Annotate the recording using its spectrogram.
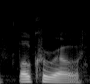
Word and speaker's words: Ikebukuro: It's a place called Silk Hat, and it is I'm not going to pronounce it correctly, but it's in the Ikebukuro district. I know I butchered it. – Ikebukuro district.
